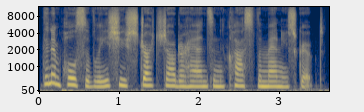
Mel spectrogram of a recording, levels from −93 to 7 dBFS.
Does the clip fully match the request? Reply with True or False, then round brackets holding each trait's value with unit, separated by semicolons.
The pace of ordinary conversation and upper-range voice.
True (180 wpm; 225 Hz)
